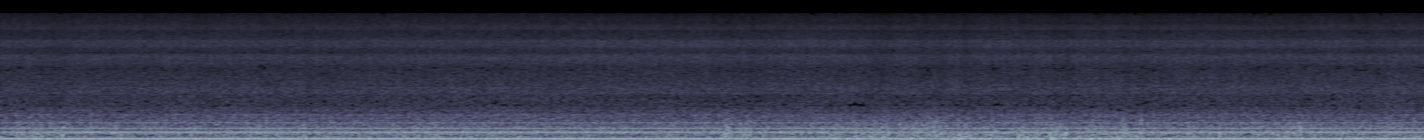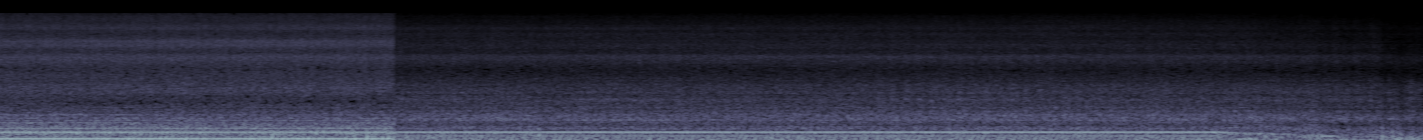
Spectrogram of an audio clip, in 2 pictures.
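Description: A combine harvester's diesel engine drones close by.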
